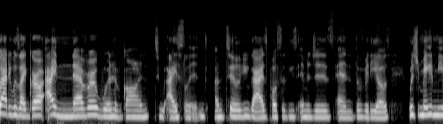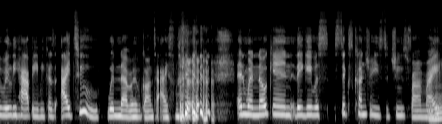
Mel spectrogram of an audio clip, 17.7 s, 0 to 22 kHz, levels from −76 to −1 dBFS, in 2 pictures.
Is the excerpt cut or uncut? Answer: uncut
